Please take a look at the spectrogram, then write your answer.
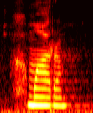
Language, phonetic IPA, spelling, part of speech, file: Belarusian, [ˈxmara], хмара, noun, Be-хмара.ogg
- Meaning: cloud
